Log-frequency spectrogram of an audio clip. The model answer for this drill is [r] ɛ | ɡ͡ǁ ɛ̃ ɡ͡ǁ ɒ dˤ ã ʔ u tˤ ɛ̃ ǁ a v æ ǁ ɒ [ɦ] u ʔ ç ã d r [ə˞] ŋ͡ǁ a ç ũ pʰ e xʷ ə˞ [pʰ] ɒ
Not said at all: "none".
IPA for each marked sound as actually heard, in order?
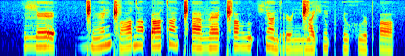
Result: ɮ, ɦ, ə˞, pʰ

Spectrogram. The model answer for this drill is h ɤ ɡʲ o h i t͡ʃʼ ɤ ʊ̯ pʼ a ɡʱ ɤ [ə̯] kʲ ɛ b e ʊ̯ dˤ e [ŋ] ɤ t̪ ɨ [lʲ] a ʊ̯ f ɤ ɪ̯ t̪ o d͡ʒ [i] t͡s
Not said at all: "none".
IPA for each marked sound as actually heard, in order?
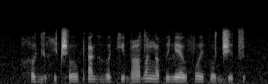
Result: ə̯, ŋ, lʲ, ɨ

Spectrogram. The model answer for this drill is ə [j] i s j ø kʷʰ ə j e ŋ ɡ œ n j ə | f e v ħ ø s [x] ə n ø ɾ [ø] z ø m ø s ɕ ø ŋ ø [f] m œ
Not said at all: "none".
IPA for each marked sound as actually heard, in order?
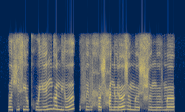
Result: ç, ħ, œ, v

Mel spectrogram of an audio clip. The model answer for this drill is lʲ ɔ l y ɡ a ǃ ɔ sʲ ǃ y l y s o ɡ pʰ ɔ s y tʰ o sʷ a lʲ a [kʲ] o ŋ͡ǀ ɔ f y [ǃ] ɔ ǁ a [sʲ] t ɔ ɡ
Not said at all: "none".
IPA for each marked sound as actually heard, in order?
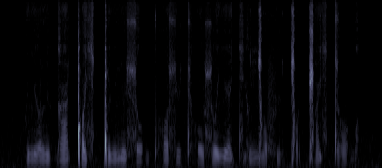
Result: tʲ, ǀ, sʲ

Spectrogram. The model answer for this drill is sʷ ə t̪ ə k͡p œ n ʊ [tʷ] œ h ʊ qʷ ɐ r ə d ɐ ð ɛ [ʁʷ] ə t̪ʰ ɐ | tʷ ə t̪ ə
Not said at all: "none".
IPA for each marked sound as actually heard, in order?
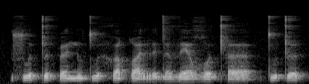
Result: tʷ, ʁʷ

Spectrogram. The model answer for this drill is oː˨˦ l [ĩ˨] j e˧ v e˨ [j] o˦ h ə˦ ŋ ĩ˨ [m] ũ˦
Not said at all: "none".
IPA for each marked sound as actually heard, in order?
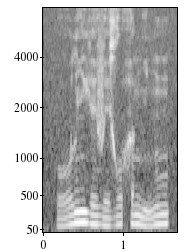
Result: ĩ˦, ɣ, ɲ

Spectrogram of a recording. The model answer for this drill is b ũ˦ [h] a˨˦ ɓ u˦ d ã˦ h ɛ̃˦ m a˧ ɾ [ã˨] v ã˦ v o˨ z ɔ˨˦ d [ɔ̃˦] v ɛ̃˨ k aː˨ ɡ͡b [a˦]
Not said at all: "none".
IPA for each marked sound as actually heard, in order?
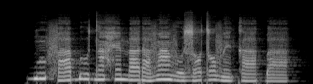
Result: f, a˨, ɔ˦, a˨

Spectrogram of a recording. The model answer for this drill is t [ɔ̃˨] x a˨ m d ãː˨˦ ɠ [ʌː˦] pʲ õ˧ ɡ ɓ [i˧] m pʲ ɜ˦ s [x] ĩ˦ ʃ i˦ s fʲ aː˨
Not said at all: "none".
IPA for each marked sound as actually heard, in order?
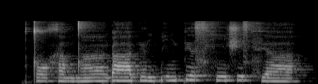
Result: ɔ˨, aː˦, i˧, x

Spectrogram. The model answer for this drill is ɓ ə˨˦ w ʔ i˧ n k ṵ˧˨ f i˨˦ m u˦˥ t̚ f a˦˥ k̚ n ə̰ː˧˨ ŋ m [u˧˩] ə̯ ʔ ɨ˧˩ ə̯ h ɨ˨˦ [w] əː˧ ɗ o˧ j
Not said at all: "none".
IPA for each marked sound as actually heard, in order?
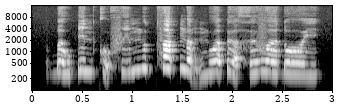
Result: u˨˦, v

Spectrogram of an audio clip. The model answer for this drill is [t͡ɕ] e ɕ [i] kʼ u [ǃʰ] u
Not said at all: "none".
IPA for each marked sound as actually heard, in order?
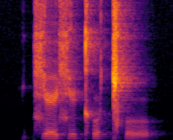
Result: t͡ɕ, i, ǀʰ

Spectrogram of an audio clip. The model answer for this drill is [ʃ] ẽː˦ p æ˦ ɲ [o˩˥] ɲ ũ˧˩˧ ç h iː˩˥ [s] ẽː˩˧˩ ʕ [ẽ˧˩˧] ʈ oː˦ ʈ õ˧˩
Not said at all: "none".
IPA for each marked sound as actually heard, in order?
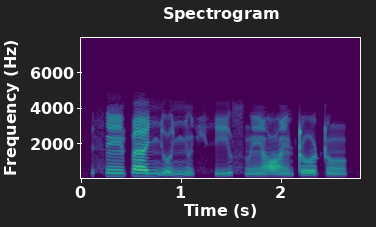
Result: s, o˩˥, sʷ, ẽ˧˩˧

